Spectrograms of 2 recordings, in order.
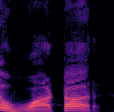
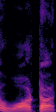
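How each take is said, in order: First: वाटर said "waa-tar", open aa; wrong "aa" vowel. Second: वाटर said "waw-tar", rounded vowel; correct "aw" vowel. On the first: Teacher showing the mistake we all make, with aa. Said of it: "हम लोग गलत उच्चारण करते हैं". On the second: Teacher giving learners the correct pronunciation, with aw. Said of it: "उसका सही उच्चारण है". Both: Shown as a demonstration.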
